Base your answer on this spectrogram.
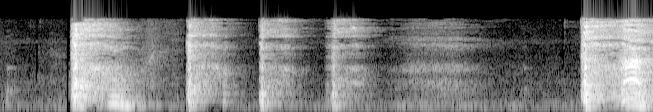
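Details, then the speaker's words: Woman's self-recorded coughing fit first thing in the morning, which she says is bad this morning: four harsh, forceful coughs, then a quiet breath and one more loud cough. "Cough's bad this morning. Oh. Oh. This is first thing in the morning, by the way."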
